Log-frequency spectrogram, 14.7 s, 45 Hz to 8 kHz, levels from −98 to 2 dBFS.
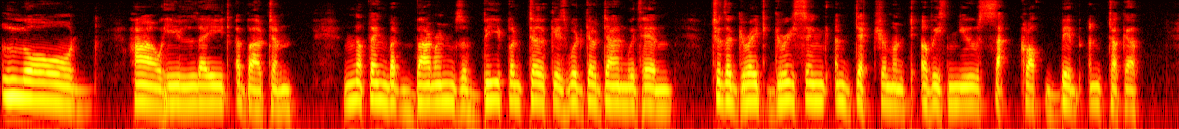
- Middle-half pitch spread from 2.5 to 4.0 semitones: Yes, average, 3.1 semitones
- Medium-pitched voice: No, low, 125 Hz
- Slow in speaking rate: Yes, slow, 120 wpm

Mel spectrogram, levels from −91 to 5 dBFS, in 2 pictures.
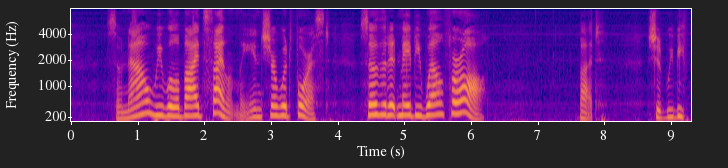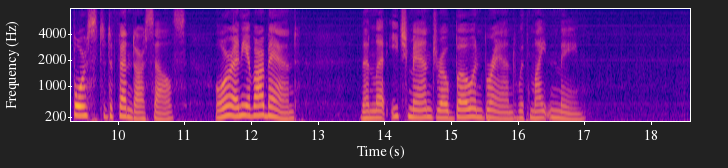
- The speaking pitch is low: No, high, 210 Hz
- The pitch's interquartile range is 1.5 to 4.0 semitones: No, wide, 5.6 semitones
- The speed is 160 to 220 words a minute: No, slow, 135 wpm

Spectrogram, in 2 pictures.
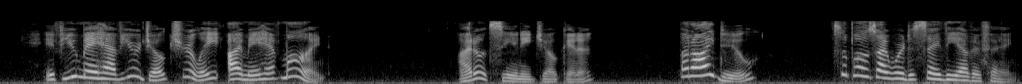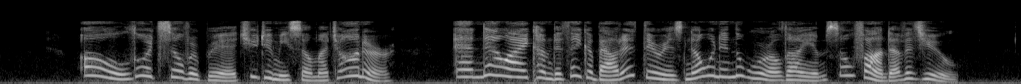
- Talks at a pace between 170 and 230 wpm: Yes, average, 175 wpm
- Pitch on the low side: No, very high, 255 Hz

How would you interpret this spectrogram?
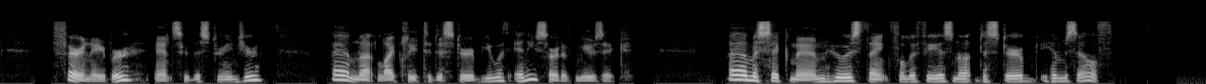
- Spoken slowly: No, average, 165 wpm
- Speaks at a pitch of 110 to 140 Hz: Yes, low, 135 Hz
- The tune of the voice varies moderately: No, wide, 6.9 semitones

